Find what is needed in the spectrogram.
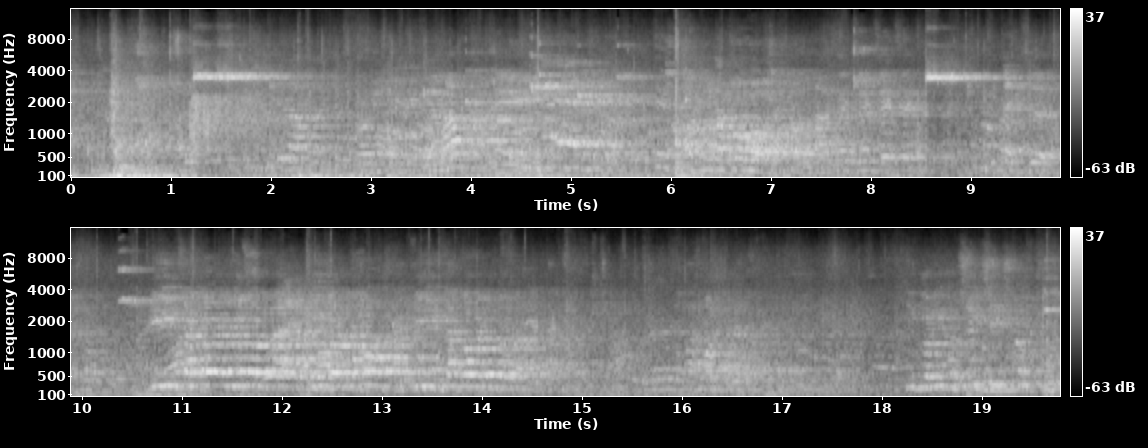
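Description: Handball game in a large sports hall: players shouting to each other while the ball bounces on the court. Two short blasts of a referee's whistle, about a second in and again about halfway through.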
